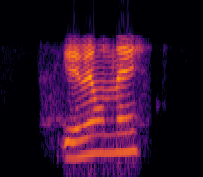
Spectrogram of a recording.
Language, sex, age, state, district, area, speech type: Telugu, female, 18-30, Andhra Pradesh, Krishna, urban, conversation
